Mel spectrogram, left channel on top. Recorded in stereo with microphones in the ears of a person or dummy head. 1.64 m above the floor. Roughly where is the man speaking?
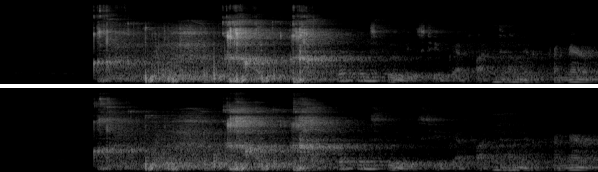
Left.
